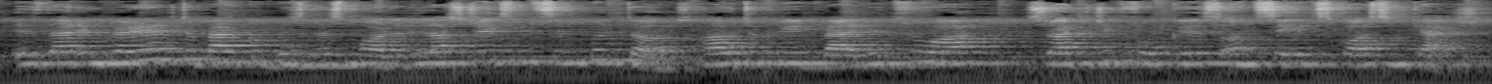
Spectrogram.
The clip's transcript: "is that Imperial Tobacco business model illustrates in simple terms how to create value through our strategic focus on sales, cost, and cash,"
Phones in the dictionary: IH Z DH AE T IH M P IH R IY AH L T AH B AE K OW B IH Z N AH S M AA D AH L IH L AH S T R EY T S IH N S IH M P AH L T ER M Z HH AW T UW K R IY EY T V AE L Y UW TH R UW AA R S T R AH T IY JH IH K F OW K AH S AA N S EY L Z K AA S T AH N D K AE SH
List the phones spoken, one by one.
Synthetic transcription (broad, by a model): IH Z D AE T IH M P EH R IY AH T AH B AE K OW B IH Z N AH S M AA D AH L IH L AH S T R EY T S IH N S IH M P AH L T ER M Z HH AW T UW K R IY EY T B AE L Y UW T R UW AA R S T R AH T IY JH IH K F OW K AH S AA N S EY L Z K AA S T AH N K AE SH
